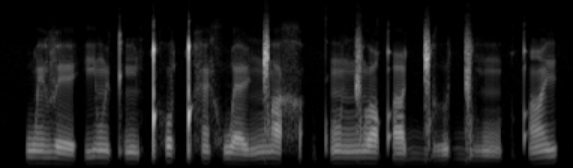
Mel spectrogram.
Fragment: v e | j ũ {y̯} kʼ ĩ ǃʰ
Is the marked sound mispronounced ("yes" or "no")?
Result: no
